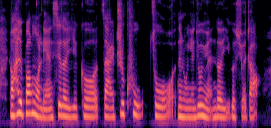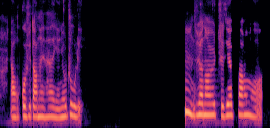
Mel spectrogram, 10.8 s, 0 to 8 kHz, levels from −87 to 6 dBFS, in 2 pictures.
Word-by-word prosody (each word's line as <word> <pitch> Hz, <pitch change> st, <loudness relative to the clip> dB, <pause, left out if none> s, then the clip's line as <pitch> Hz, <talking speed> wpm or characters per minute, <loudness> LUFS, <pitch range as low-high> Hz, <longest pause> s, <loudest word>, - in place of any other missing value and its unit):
然 205 Hz, -, +3 dB
后 -, -, +2 dB
她 240 Hz, -, +5 dB
就 240 Hz, -, +6 dB
帮 235 Hz, +2 st, +4 dB
我 195 Hz, -4 st, +3 dB
联 160 Hz, 0 st, -2 dB
系 205 Hz, +4 st, 0 dB
了 190 Hz, -2 st, +2 dB
一 175 Hz, 0 st, -3 dB
个 180 Hz, -1 st, -2 dB
在 180 Hz, -3 st, -1 dB
智 225 Hz, +5 st, -1 dB
库 215 Hz, -1 st, -4 dB
做 185 Hz, -2 st, -3 dB
那 185 Hz, -, +1 dB
种 170 Hz, -1 st, -2 dB
研 170 Hz, 0 st, -2 dB
究 200 Hz, +2 st, +3 dB
员 170 Hz, -2 st, -1 dB
的 180 Hz, -1 st, +1 dB
一 165 Hz, -, -5 dB
个 180 Hz, -1 st, -3 dB
学 -, -, -7 dB
长， -, -, -3 dB, 0.4 s
然 175 Hz, -, 0 dB
后 170 Hz, -, 0 dB
我 170 Hz, -, -9 dB
过 190 Hz, -, +3 dB
去 185 Hz, +1 st, -4 dB
当 180 Hz, -1 st, +3 dB
了 180 Hz, -1 st, 0 dB
他 175 Hz, -, -2 dB
的 180 Hz, -1 st, -1 dB
研 165 Hz, 0 st, -2 dB
究 180 Hz, +2 st, +1 dB
助 195 Hz, -1 st, 0 dB
理。 180 Hz, -, -6 dB, 2.0 s
嗯， 255 Hz, -5 st, +6 dB
就 210 Hz, -, -2 dB
相 220 Hz, 0 st, +5 dB
当 215 Hz, 0 st, +4 dB
于 -, -, +2 dB
直 195 Hz, -2 st, -3 dB
接 210 Hz, +2 st, +4 dB
帮 215 Hz, -1 st, +3 dB, 0.2 s
我。 175 Hz, -, -5 dB
185 Hz, 260 characters per minute, -20 LUFS, 175-210 Hz, 2.0 s, 就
